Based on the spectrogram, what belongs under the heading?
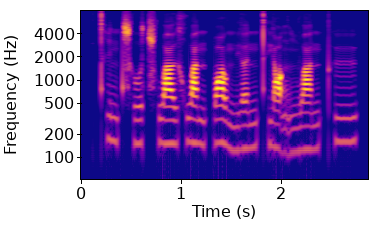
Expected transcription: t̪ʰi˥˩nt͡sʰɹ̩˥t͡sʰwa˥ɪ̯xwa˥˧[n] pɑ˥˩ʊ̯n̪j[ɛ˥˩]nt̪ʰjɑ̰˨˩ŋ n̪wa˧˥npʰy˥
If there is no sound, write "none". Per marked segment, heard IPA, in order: n, ɛ˧˥

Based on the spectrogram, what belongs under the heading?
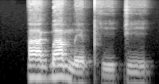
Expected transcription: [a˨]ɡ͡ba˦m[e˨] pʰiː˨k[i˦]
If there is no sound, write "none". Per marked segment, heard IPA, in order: a˦, e˨, i˦

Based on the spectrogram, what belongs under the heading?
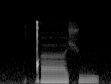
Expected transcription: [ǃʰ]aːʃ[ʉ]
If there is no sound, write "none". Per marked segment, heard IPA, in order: ǃ, ʉ

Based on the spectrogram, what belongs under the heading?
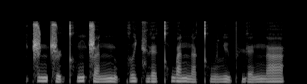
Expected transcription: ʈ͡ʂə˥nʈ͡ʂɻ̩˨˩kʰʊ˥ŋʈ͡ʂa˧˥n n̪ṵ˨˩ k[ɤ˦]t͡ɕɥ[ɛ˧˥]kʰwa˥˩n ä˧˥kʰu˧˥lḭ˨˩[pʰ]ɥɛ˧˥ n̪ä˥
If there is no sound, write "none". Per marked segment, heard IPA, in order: ɤ˥˩, ɛ˧˥, pʰ

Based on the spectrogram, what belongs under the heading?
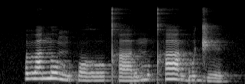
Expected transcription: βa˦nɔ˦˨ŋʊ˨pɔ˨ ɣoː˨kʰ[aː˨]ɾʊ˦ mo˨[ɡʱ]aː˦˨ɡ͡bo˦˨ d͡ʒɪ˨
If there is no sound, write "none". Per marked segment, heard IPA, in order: aː˨, kʰ

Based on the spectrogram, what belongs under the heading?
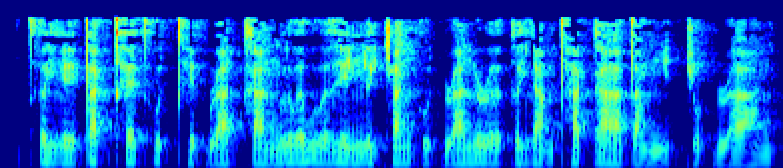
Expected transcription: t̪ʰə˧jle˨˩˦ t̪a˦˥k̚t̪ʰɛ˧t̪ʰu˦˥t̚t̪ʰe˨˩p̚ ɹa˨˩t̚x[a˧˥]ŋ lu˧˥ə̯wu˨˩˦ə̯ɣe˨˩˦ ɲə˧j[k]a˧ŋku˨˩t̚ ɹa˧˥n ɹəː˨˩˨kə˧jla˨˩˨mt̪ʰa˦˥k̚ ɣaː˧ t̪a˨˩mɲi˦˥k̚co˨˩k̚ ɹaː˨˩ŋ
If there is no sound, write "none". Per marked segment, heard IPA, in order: a˨˩˦, c

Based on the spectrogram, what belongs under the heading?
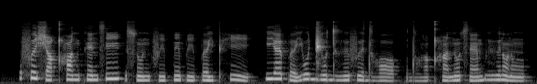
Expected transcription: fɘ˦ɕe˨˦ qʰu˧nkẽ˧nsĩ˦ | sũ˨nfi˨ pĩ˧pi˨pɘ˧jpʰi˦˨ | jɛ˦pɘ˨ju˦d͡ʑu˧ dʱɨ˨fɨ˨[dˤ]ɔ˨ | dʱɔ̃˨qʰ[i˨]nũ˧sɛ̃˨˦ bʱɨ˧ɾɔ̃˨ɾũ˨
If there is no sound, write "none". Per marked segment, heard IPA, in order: dʱ, ĩ˨

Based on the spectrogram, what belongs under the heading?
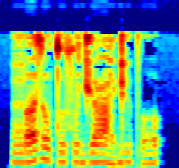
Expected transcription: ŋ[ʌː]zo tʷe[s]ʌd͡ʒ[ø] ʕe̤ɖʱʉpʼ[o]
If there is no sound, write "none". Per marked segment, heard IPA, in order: ʌː, sʷ, ʉ, o̤

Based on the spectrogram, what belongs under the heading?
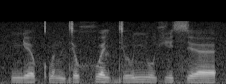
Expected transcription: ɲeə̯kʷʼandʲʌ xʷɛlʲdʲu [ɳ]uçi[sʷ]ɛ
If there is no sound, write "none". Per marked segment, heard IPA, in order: ɲ, sʲ

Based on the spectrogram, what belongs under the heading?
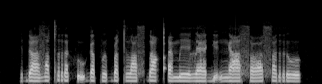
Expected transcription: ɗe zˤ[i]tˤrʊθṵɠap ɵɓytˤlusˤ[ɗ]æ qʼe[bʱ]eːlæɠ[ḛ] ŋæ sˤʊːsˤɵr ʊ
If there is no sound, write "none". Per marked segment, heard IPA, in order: y, ɗ, m, ḛ

